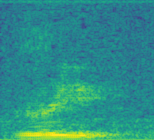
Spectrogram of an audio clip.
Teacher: the tongue doesn't touch the alveolar Ridge it's curled up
